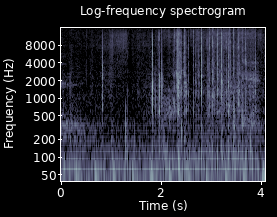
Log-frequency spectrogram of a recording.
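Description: Long nails tap and scratch on the glossy pages of an open printed paper product booklet lying flat. Quick, sharp, irregular clicks mix with dry scratching and crinkling over a steady low hum.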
